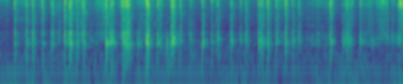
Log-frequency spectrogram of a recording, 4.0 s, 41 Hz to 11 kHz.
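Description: Long nails scratch and rub the back label of a hand-sized, round, hollow plastic clamshell blister pack holding an Angry Birds flash drive, then move to tapping its front. About 26 quick, dry taps and scrapes follow one another in a fast, uneven rhythm, each with a hollow plastic tone around 613 Hz and bright, crackly edges that die away almost instantly.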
